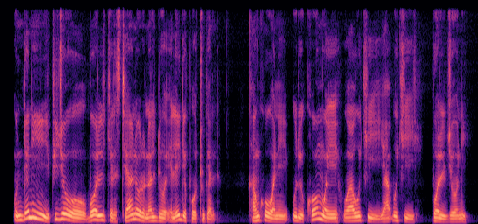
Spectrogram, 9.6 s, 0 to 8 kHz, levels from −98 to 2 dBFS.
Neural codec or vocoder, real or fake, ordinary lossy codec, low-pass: none; real; none; none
